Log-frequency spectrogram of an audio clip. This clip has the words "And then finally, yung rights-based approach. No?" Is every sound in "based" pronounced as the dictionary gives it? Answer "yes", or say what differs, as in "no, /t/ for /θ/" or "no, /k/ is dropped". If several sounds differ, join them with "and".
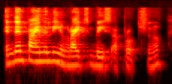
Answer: no, /t/ is dropped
